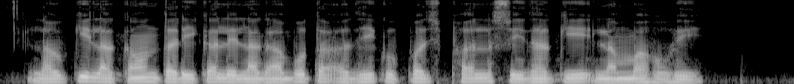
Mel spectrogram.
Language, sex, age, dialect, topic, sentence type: Chhattisgarhi, male, 18-24, Northern/Bhandar, agriculture, question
